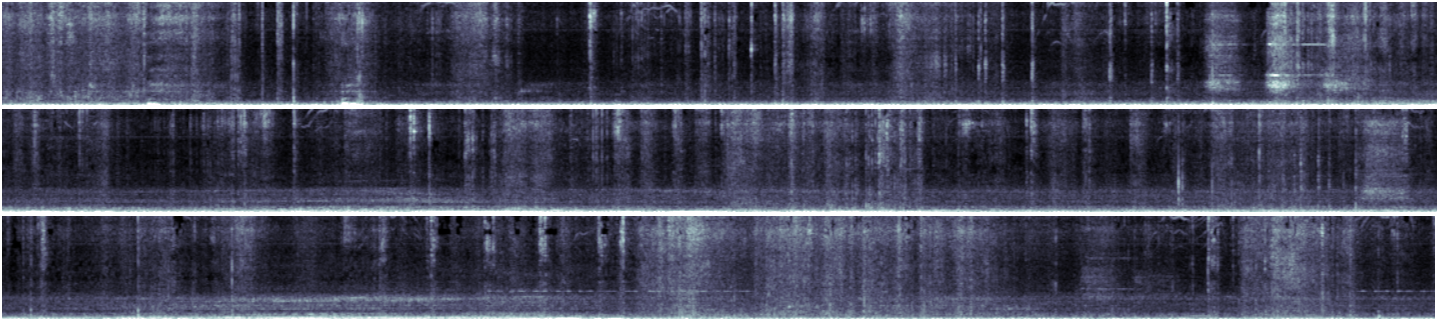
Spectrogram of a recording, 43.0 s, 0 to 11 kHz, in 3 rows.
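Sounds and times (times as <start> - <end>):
fabric rustling: 0.0 - 43.0.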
